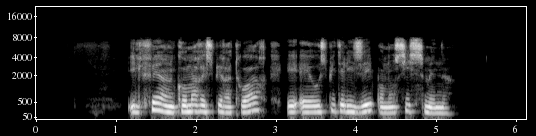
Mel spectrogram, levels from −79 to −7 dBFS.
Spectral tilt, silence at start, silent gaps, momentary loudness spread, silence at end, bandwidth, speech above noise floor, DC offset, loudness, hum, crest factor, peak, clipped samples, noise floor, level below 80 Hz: -4 dB/octave; 1.15 s; 3.09-3.14 s; 9 LU; 0.95 s; 8.4 kHz; 41 dB; under 0.1%; -17 LUFS; none; 18 dB; -2 dBFS; under 0.1%; -58 dBFS; -56 dBFS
